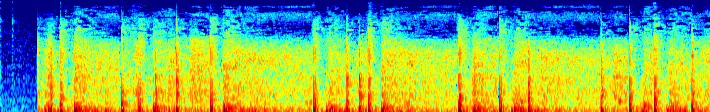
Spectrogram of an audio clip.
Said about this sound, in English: the Russians once again firing an ungodly amount of incendiary weapons onto the Ukrainian forces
